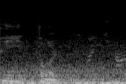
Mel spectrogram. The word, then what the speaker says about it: Giethoorn: Ha dia macam kha kha lembut eh. A tapi kalau ejaan dia tulis G. Aa G. A G I So tapi dia sebut hitor.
